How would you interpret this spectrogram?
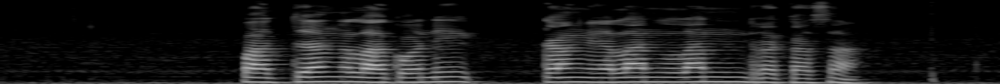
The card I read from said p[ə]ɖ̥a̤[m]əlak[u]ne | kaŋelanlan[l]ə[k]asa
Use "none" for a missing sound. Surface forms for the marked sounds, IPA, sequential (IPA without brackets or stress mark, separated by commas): a, ŋ, ɔ, r, k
